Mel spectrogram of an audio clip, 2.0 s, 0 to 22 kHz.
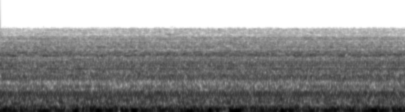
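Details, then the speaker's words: LPG boiler fitted a year ago, fired at 100% after adjustment, settling near 10.3: low, steady burner roar with no whooping or pulsing; normal combustion, no noise. "So we're starting to get there, starting to settle. But there's no noise if you listen."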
